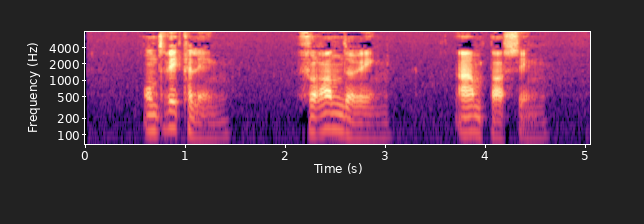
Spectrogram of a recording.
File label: "ontwikkeling verandering", Dutch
